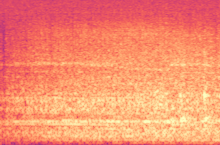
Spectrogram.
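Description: Steady vehicle noise: a rushing hiss with a faint steady whine, fading in over the first half second.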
